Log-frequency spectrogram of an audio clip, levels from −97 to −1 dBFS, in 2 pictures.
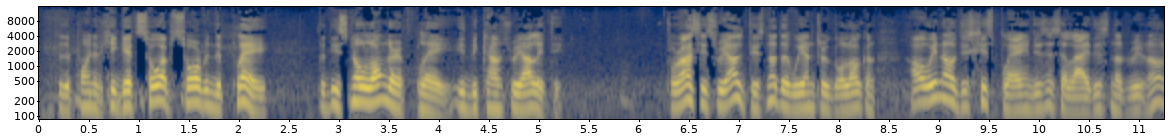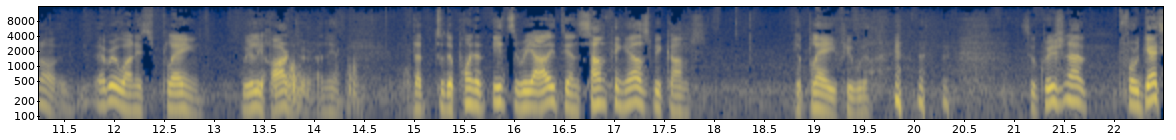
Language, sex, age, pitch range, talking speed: English, male, 30-49, 145-185 Hz, 195 wpm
